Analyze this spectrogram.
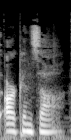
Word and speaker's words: Arkansas: For starters, it's legally required to pronounce the state's name as Arkansas, a rule actually enshrined in an 1881 state resolution to preserve its historical French pronunciation.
